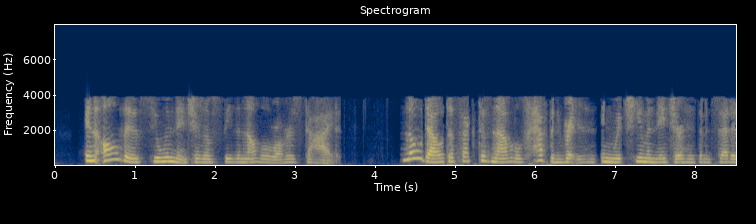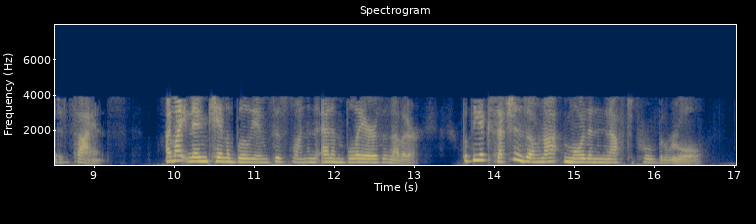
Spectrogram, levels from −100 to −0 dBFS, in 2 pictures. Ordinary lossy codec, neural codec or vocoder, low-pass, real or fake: AAC, 16 kbps; codec, 16 kHz in and 24 kHz out, 0.4 kbps, LongCat-Audio-Codec, fine tuned four codebook decoder; 7.2 kHz; fake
